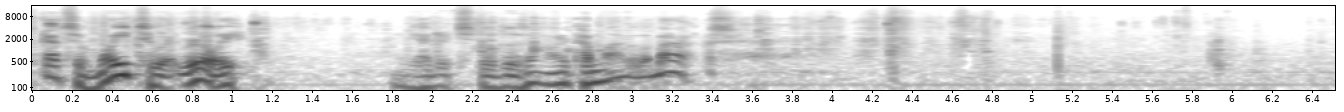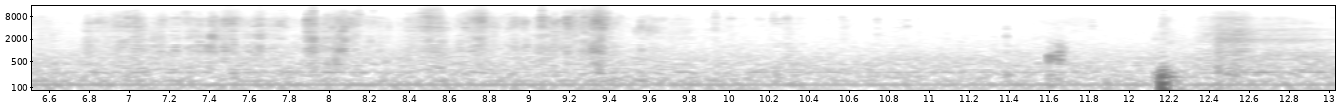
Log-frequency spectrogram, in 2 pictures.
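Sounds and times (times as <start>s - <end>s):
plastic wrapping crinkling: 0.0s - 11.0s.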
